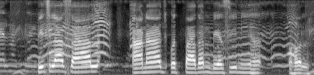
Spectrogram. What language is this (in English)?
Magahi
